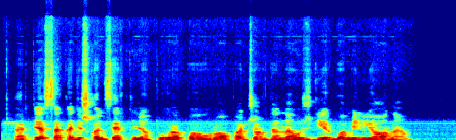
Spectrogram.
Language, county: Lithuanian, Panevėžys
